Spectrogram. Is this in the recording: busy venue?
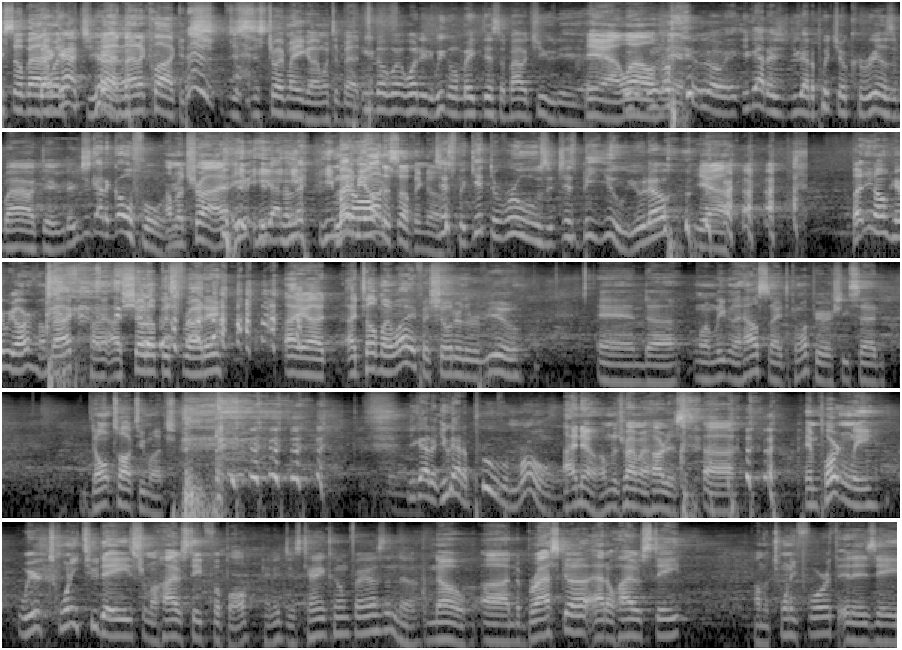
yes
